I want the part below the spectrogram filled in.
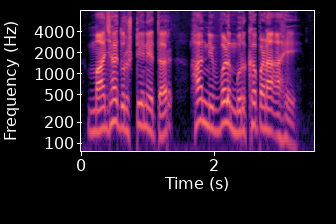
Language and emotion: Marathi, neutral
